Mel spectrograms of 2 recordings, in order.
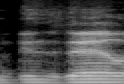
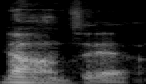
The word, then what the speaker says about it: Denzel: pictures like you know Denzel and all them. My bad. Donsel. He said his mother name pronounc No, his name is pronounced Donsel.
